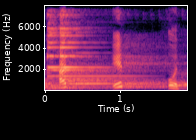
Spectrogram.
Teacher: ता हमारा क़लक़ला नहीं है इसलिए उसमें आवाज़ ईको नहीं होगी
